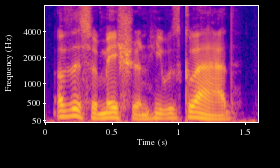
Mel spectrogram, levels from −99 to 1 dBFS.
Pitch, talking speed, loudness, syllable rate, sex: 115 Hz, 225 wpm, -16 LUFS, 5.7 syllables/s, male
